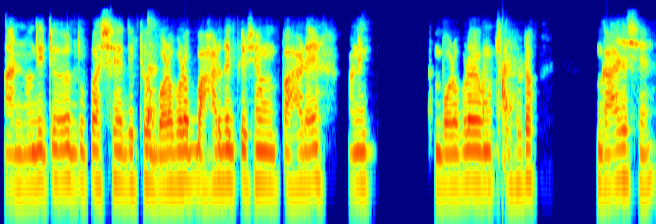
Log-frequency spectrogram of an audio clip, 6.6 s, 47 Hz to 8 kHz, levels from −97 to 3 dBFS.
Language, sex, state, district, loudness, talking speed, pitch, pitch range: Bengali, male, West Bengal, Jalpaiguri, -18 LUFS, 155 wpm, 125 Hz, 120-130 Hz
